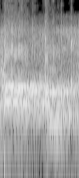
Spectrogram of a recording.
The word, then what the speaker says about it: पापं: पापं क्षणात् क्षयमुपैति शरीरभाजाम् पापं पंक जैसा उच्चारण पंक पापं क्षणात् यहाँ रुक जाना क्षयमुपैति शरीरभाजाम् शरीर भाजम नहीं, शरीर भाजम।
